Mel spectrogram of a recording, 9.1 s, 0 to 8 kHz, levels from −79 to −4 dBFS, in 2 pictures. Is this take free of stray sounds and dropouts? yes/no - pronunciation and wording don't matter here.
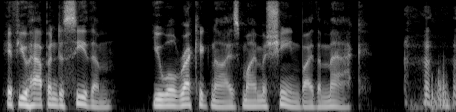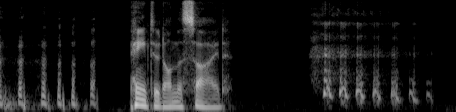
no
